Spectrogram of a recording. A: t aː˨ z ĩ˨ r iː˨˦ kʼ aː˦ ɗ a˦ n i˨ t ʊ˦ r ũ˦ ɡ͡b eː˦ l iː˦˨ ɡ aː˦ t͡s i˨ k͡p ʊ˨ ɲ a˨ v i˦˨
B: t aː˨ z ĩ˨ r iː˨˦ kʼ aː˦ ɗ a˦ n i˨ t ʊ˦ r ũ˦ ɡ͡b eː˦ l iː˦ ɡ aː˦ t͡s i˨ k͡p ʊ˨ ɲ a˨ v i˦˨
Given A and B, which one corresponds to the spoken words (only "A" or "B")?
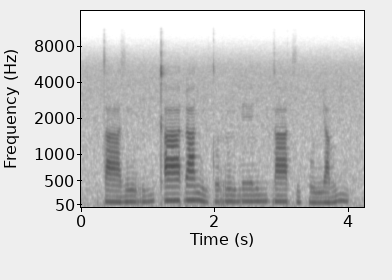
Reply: B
